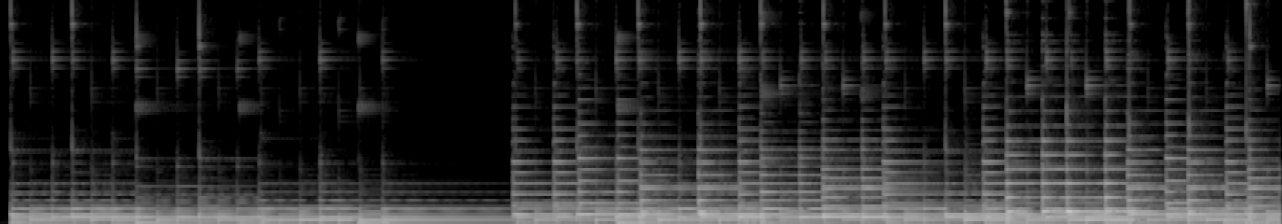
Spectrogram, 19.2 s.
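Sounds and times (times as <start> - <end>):
instrumental Christmas music without vocals: 0.2 - 19.2.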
